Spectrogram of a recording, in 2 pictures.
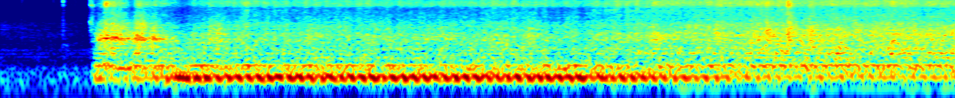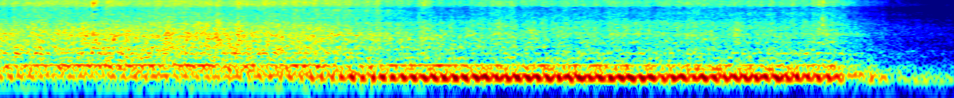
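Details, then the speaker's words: Refrigeration condenser fan motor starting with a loud, rough droning hum from dry, failing bearings, also drawing higher amperage. "As you can tell, that one's not only noisy because the bearings are going out of it, but it's also pulling higher amperage because of it."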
